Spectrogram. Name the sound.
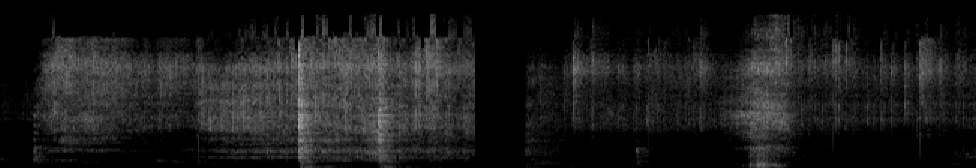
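chapati sizzling with butter on a pan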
